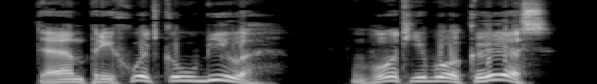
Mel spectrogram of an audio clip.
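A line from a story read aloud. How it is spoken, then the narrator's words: Shouted. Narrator (Russian): крикнул я ротному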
